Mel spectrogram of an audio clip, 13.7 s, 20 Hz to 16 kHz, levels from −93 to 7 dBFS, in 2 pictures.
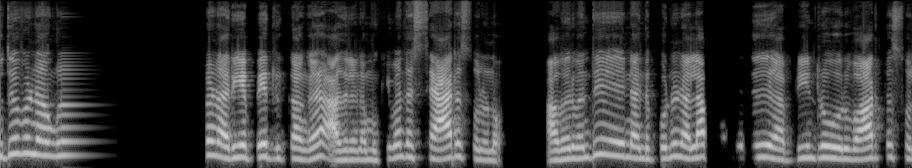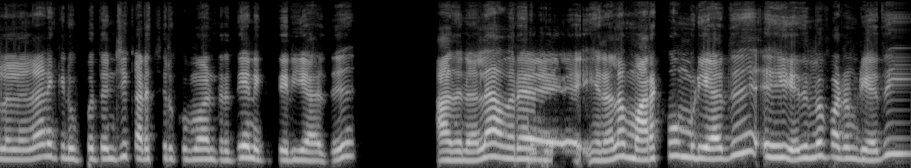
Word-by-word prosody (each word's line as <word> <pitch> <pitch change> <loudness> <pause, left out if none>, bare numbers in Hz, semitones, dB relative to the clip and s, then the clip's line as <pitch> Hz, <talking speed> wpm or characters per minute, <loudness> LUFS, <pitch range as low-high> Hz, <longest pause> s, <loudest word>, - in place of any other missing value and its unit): உதவினவங்களும், 300 -1 0 1.0
நிறைய 260 +2 +5
பேர் 275 -3 +3
இருக்காங்க. 230 -1 -1 0.2
அதில 205 +1 0
நான் 205 - -2
முக்கியமா 240 +7 -4
அந்த 265 - -1
சார 235 +4 +6
சொல்லனும். 200 -3 -6 0.4
அவர் 220 +3 +1
வந்து 260 +7 -2 0.2
நான் 250 - +2
இந்த 230 - -4
பொண்ணு 240 +4 -1
நல்லா 255 +2 +4
பண்ணுது 350 - -12 0.2
அப்பிடின்ற 245 +5 -3
ஒரு 225 - 0
வார்த்தை 235 +4 +2
சொல்லலன்னா, 220 +1 -2
எனக்கு 255 -3 -4
35 230 +3 -4
கிடைச்சிருக்குமான்றது 220 -1 -3
எனக்குத் 205 -3 -5
தெரியாது. 195 0 -2 0.8
அதனால 195 +3 0
அவர 240 -2 0 0.6
என்னால 205 +8 +1
மறக்கவும் 265 +6 +2
முடியாது. 240 +4 +2 0.2
எ 260 - +2 0.2
எதுவுமே 250 +5 0
பண்ண 245 -2 0
முடியாது 215 +7 -2
235 Hz, 155 wpm, -20 LUFS, 215-260 Hz, 1.0 s, சார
